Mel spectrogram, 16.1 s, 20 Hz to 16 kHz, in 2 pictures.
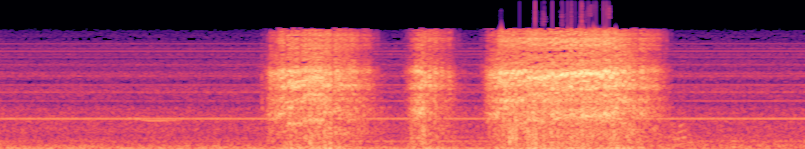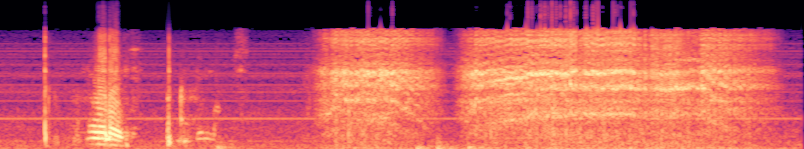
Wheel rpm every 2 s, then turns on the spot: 0, 40, 70, 60, 0, 30, 110, 170.
none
